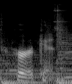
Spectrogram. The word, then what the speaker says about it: Hurricane: Now this arch is found in the southwestern part of Utah near Hurricane, or how the locals say it, Hurricane.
